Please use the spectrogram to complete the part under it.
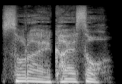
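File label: Voice finish Japanese; dunarith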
